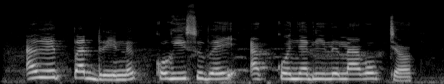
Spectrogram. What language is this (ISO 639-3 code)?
kln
